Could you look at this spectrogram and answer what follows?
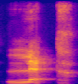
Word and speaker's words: lettre: So this is lettre, lettre, lettre. This E says eh. This one is silent.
